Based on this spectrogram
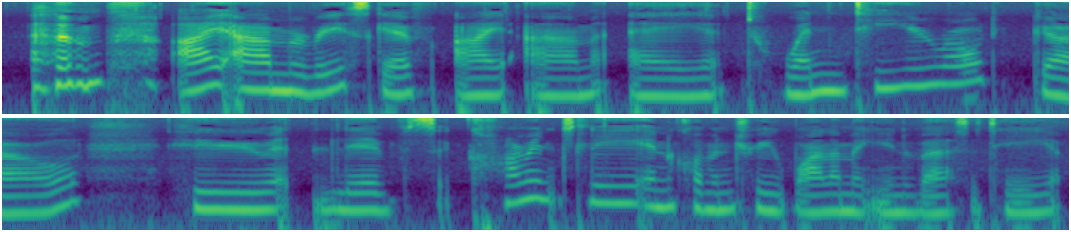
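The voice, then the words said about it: Essex-London English accent. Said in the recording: “a lot of people say I have an accent. I'm in between Essex and London, so sometimes the Essex accent really comes through, but sometimes I'm a little bit more posh”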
